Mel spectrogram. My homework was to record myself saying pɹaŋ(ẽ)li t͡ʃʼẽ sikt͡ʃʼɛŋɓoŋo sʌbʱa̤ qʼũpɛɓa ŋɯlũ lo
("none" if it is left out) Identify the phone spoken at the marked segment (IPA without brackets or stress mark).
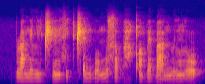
e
